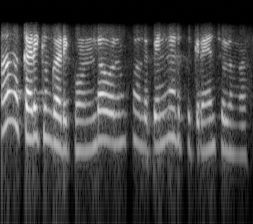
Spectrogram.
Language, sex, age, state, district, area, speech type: Tamil, female, 18-30, Tamil Nadu, Sivaganga, rural, conversation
